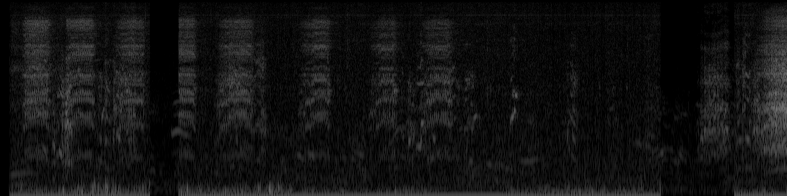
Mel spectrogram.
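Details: Pair of wild blue-and-yellow macaws (Ara ararauna) nesting among trees, giving loud harsh squawks in bursts of several repeated raspy notes, with short pauses between.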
